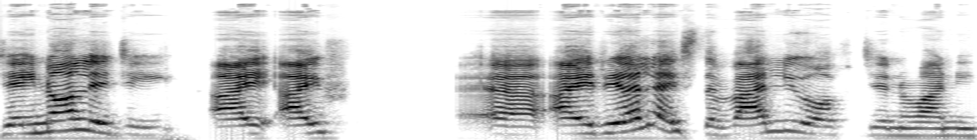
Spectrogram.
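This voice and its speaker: In an Indian accent, a woman with a bright, sharp tone and medium pitch speaks at a fairly slow pace with lively intonation. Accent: Indian English (Tamil). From India, Tamil Nadu (Chennai). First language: Tamil. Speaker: doctor. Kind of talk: talk to an audience. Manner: halting, many fillers.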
